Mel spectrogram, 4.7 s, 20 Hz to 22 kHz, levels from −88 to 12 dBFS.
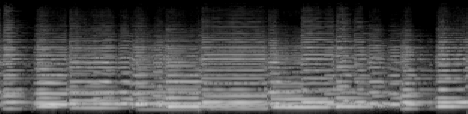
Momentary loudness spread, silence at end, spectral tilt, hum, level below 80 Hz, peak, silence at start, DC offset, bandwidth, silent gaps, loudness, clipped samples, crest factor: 5 LU; 0 s; -4 dB/octave; none; -90 dBFS; -4 dBFS; 0 s; under 0.1%; 11 kHz; none; -17 LUFS; under 0.1%; 14 dB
